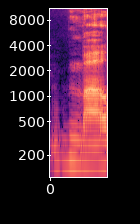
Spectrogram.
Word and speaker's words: moe: What is the English way to pronounce it? Mo? Like Mo, like the character from The Simpsons.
